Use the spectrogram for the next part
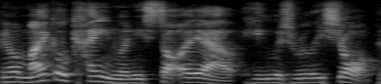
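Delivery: imitated Cockney film-star voice; Michael Caine. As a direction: do a sharp London-accented impression. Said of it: "they do Michael Caine through the years".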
